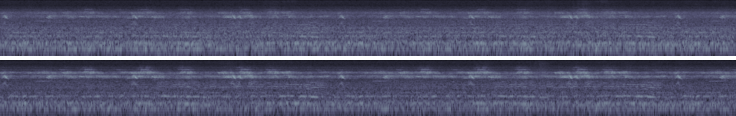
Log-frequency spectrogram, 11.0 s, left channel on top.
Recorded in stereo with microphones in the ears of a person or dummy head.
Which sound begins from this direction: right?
An insect, at 0.0 s.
